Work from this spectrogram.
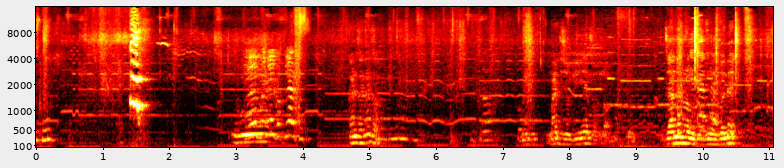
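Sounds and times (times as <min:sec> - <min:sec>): background music with low beat: 0:00.0 - 0:11.0.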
